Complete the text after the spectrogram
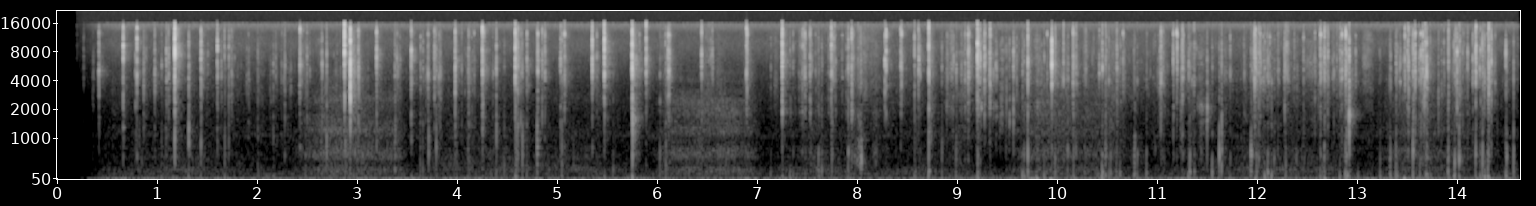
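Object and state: Aluminium and plastic computer keyboard.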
